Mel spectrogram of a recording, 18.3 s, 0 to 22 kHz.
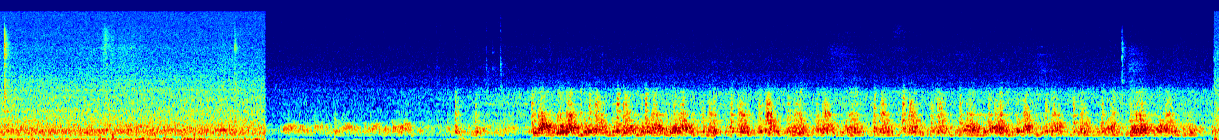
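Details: Fetal heartbeat on ultrasound Doppler at a prenatal consultation in the fifth month of pregnancy: rapid, regular whooshing pulses at about 143 a minute, normal.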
